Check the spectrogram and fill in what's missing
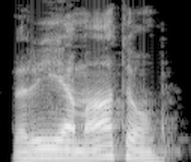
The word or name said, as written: riiama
